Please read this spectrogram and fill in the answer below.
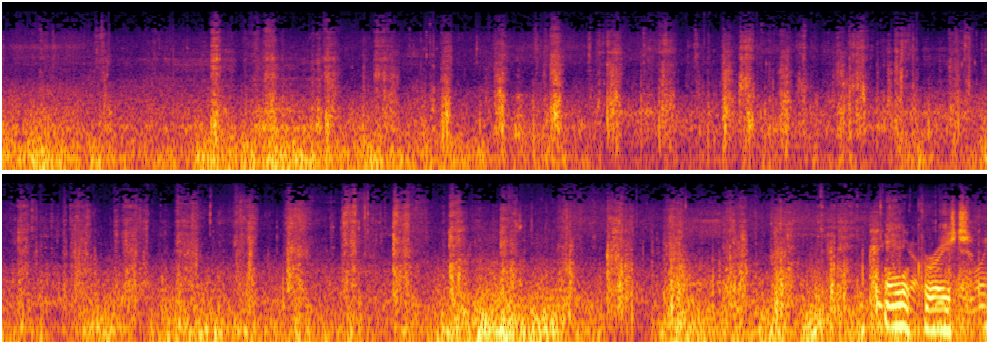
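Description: Footsteps on a snowy trail at walking pace, about two steps a second.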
